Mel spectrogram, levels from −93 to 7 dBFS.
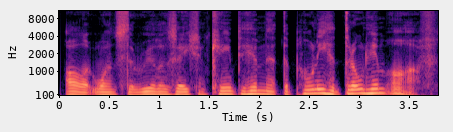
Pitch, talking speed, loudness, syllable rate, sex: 120 Hz, 235 wpm, -17 LUFS, 5.2 syllables/s, male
